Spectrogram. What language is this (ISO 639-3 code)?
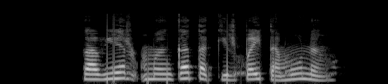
qxp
